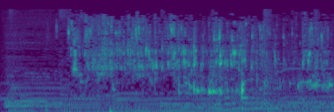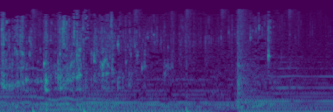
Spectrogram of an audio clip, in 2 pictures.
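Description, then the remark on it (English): Wine pours from a freshly opened bottle into a glass in a steady gurgling stream lasting about four seconds, splashing and bubbling before it stops. No one speaks. “Pour a glass for each other, or just for yourself.”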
